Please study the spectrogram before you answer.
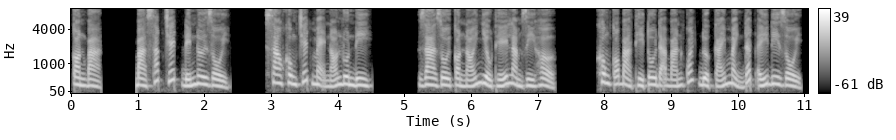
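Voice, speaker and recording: A woman's voice: medium pitch, moderate pace, darkish tone, no room sound, close to an everyday voice. A spiteful, foul-mouthed village wife snaps bitterly at her mother-in-law, as a woman storyteller plays her. Dry, close recording. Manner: bitter, snapping.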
